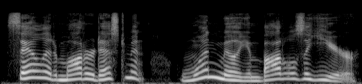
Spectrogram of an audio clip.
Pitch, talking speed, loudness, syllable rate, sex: 235 Hz, 165 wpm, -17 LUFS, 6.0 syllables/s, female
